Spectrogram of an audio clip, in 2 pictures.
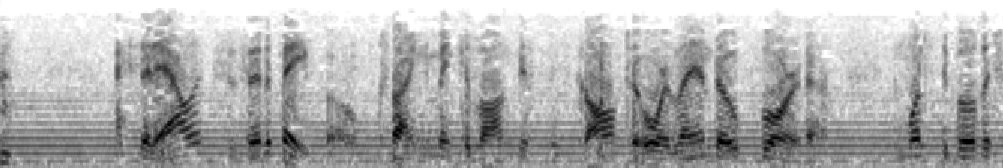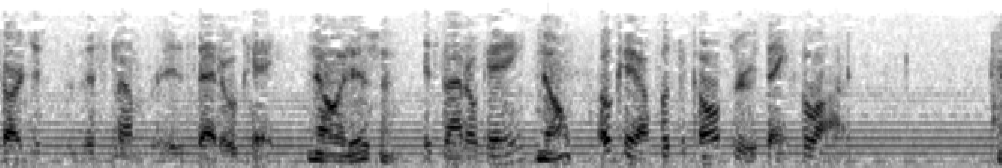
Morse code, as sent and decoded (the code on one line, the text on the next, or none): none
